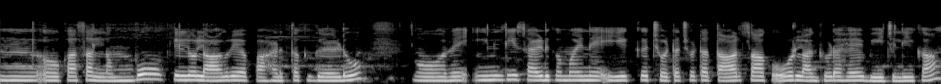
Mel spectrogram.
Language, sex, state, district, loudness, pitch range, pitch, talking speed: Marwari, female, Rajasthan, Nagaur, -16 LUFS, 180-200 Hz, 190 Hz, 160 wpm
